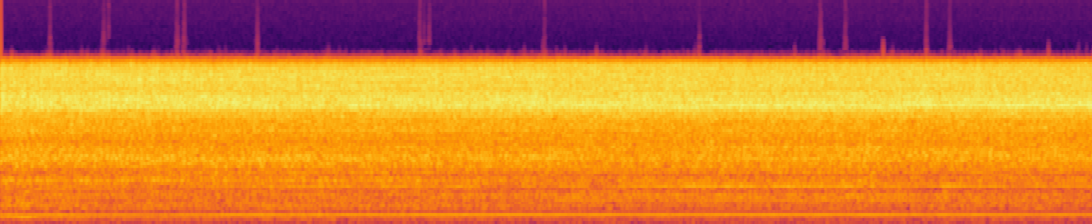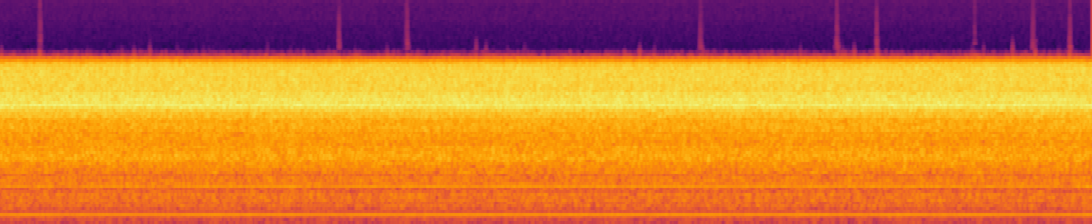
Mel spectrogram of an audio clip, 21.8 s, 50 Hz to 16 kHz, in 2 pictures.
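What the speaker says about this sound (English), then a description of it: "Allow to blend for about 2 to 3 minutes." Loud, continuous whirring of a blender motor running steadily at high speed without pause, blending plantain with water.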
